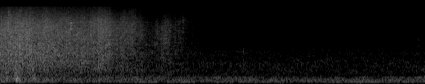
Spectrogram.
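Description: Plastic bag rustling and crinkling as gloved hands rummage inside it, dying away about halfway through.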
